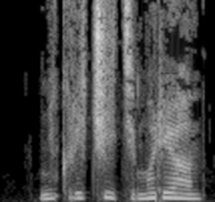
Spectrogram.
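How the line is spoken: Whispered request. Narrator (Russian): шепотом попросила девушка

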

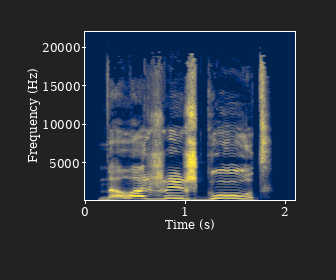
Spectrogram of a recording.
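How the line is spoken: Shout. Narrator (Russian): крикнул

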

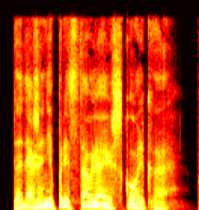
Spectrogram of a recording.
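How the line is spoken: Grumbling. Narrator (Russian): проворчал Броницкий

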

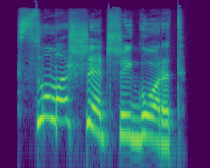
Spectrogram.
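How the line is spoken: Sudden loud laughter. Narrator (Russian): вдруг захохотала От

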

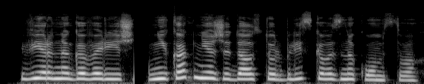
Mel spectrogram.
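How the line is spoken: Chuckling. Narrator (Russian): хохотнул Эван

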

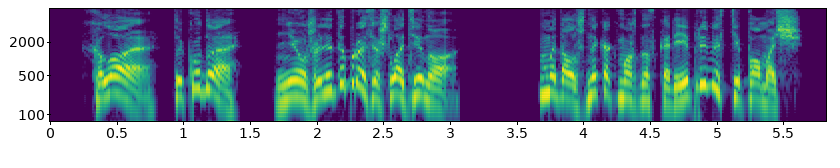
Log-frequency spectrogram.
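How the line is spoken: Girl shouting back. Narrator (Russian): Прокричала в ответ девочка

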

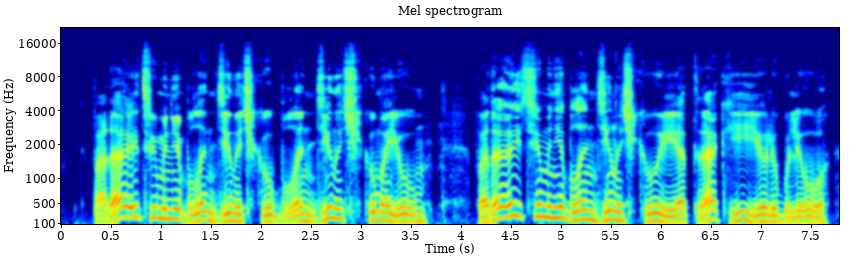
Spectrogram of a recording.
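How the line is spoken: Loud singing. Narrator (Russian): громко распевал Ван Суровак

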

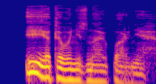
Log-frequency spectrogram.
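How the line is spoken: Elder's sigh. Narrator (Russian): вздохнул старшой

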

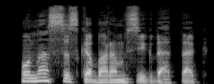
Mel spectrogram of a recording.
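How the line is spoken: Cheerful, smiling. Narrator (Russian): весело улыбнулась Ира

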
